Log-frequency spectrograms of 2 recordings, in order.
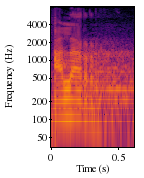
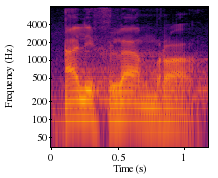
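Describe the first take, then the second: First: The letters are blended into one short word. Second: Each letter name is spoken separately. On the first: The speaker calls it wrong. "ada orang baca alar ditulis gitu" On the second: The speaker calls it right. "Makna huruf dibaca dibaca satu-satu"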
